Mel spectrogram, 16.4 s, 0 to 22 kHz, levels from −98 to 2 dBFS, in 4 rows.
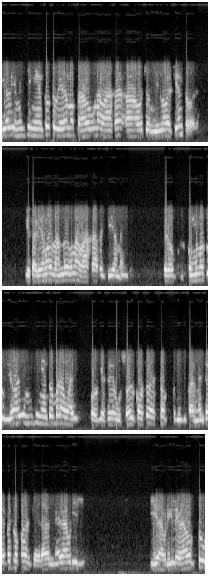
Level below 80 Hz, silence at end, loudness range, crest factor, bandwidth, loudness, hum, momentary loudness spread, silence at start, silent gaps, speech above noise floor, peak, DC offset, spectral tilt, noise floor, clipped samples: -62 dBFS; 0 s; 2 LU; 12 dB; 5.4 kHz; -13 LUFS; none; 5 LU; 0 s; none; 49 dB; 0 dBFS; under 0.1%; -7 dB/octave; -61 dBFS; under 0.1%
